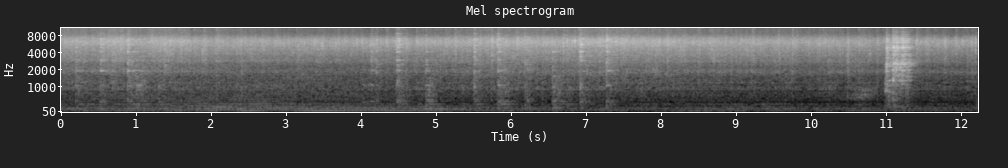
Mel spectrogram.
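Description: Onion, tomato and garlic frying in hot oil in a kadhai, a steady sizzle, with a spatula stirring and scraping the pan in small clicks. A louder clatter about eleven seconds in.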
